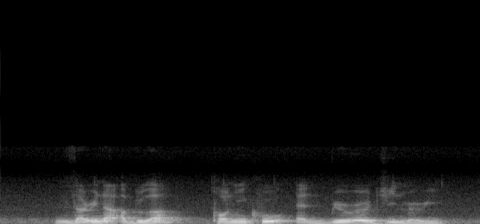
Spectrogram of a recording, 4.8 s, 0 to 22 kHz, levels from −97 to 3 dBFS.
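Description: Channel delay (comb filtering) runs through the whole of this speech clip: one channel trails the other by roughly a tenth of a millisecond, which fits a lag of about four samples, and the mono sum cancels near 5 kHz, dulling and hollowing the upper range.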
